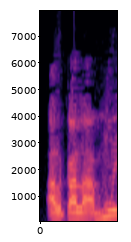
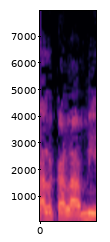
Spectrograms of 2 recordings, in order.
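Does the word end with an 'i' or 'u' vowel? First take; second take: u; i. First: The word ends with an 'u' vowel. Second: The word ends with an 'i' vowel.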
